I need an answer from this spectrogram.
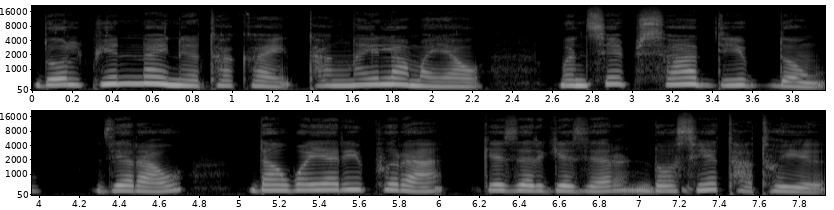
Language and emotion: Bodo, neutral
